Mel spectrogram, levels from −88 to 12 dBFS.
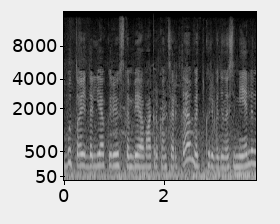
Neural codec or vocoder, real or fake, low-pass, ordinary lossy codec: none; real; 14.4 kHz; AAC, 48 kbps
